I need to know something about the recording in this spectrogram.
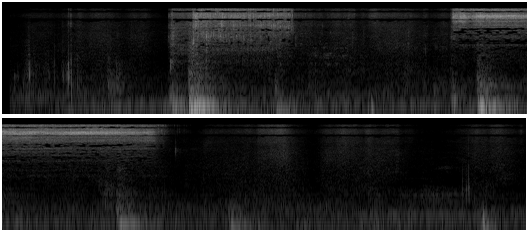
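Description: Sensor-activated restroom faucets running twice: a short run of about a second, then a longer run of about two seconds, each starting with a thump.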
